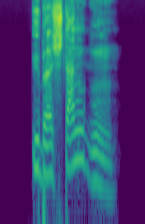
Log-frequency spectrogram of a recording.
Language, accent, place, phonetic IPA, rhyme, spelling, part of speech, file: German, Germany, Berlin, [ˌyːbɐˈʃtandn̩], -andn̩, überstanden, verb, De-überstanden.ogg
- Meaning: past participle of überstehen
